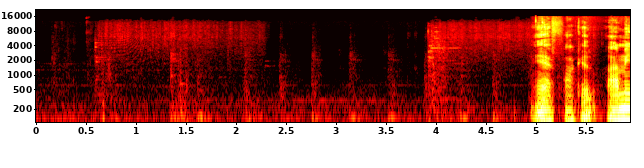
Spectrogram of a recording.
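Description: Footsteps clank softly on a metal floor.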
